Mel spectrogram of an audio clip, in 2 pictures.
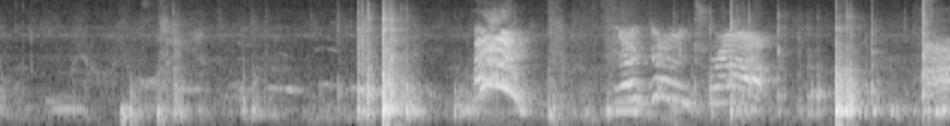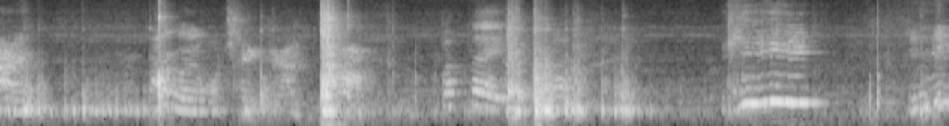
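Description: A young child chatters and squeals nearby.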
